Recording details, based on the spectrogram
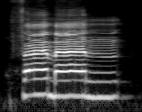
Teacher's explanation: نون ساکن وہاں پر اخفا مال غنہ، ناک میں آواز چھپائیں گے. ف زبر ف، میم نون زبر من، فمن.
